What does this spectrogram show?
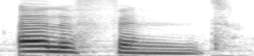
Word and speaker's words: elephant: the S sound paragraph elephant elephant I could hear it as an F sound elephant as you could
